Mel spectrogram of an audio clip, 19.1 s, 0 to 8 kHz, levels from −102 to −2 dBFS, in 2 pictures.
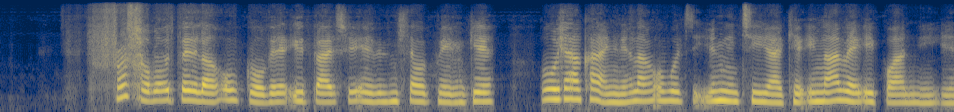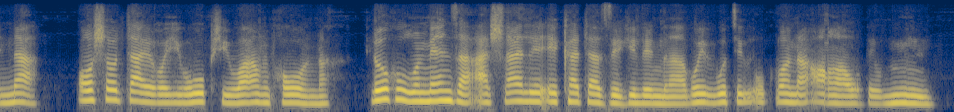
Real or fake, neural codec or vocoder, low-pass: fake; codec, 16 kHz in and 24 kHz out, 0.6 kbps, FocalCodec, streaming, 2048 codes; 7.2 kHz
